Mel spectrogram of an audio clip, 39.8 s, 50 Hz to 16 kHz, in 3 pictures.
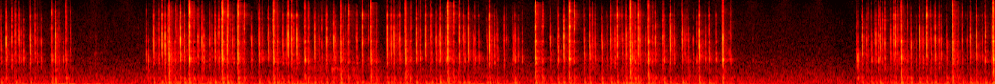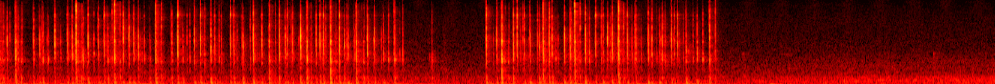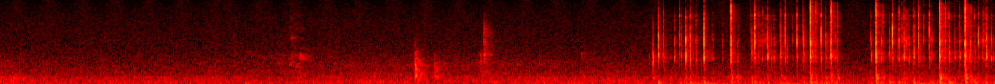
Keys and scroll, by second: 3.7-5.1 typing, 6.7 typing, 12.8 Down, 13.5 Right, 13.8 Left, 14.1 Down, 14.3 Right, 14.5-17.0 typing, 18.0-18.7 typing, 19.8 typing, 23.5 typing, 24.9 typing, 26.3-27.0 typing, 35.1-39.8 typing.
